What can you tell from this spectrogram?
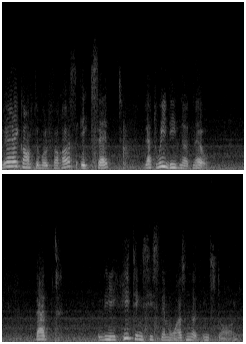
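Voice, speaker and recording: A woman with a French accent speaks very slowly, her pitch swinging very widely between long, frequent pauses. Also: medium pitch for a woman. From France. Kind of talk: oral history interview answer.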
